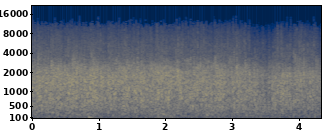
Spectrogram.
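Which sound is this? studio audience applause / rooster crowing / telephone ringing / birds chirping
studio audience applause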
